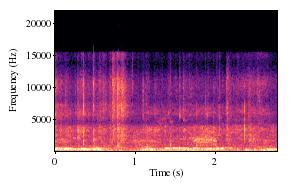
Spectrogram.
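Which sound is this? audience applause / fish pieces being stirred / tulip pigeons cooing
tulip pigeons cooing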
